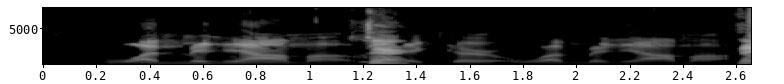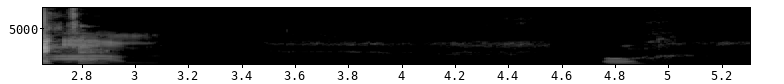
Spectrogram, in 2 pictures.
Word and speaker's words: Wembanyama: Wembanyama, Sure.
